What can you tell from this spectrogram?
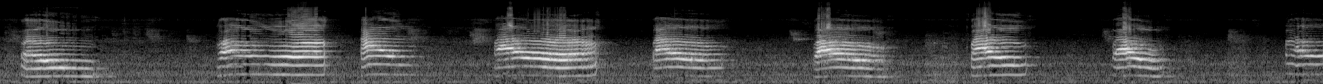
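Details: Domestic cat meowing, used to attract cats: eight loud drawn-out harmonic meows, some rising then falling, spaced every one to two seconds, in a quiet room.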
